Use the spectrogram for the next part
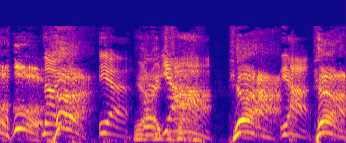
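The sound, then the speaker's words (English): A voice imitates martial arts striking yells: a rapid series of loud, strained shouts with rising and falling pitch, separated by brief pauses. “But you're supposed to use whatever sound feels natural to you when you're striking.”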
